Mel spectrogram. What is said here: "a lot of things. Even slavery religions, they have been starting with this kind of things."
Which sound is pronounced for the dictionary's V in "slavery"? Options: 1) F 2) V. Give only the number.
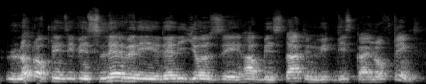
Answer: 2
